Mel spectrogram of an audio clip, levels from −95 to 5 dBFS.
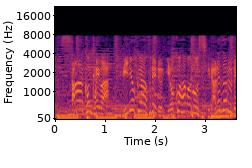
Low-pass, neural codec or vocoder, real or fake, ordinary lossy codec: none; none; real; none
